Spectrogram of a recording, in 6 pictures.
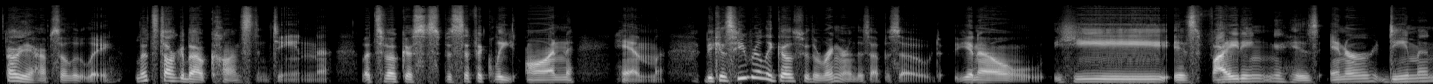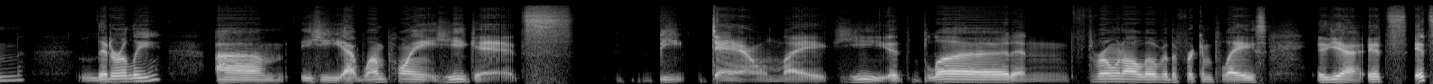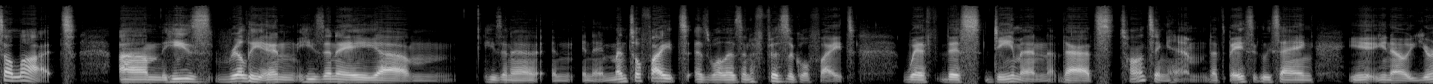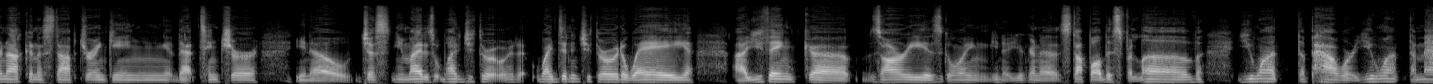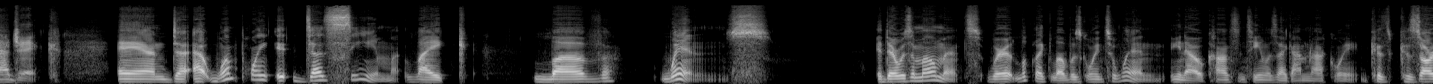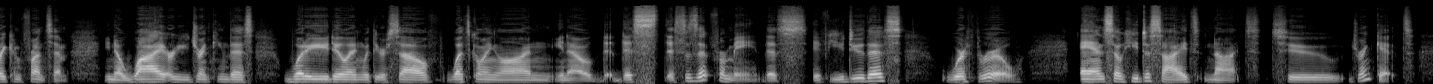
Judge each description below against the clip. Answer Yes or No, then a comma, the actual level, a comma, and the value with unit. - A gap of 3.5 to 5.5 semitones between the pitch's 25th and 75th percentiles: No, average, 2.8 semitones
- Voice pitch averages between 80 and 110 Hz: No, low, 120 Hz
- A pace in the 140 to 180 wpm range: Yes, average, 150 wpm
